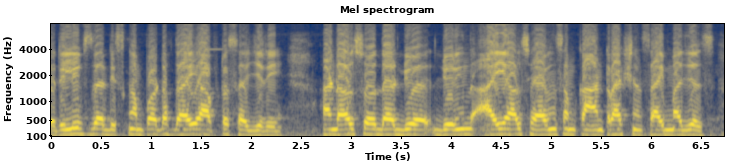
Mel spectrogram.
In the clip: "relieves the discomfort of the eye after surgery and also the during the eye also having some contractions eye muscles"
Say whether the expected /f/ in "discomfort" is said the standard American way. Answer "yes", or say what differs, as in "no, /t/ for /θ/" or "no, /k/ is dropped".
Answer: no, /p/ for /f/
